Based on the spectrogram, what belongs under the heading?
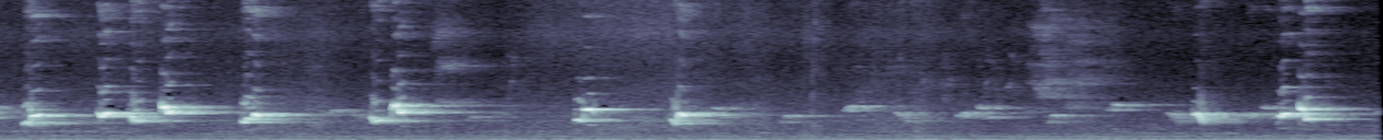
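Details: Sooty-headed bulbul, Indonesia, giving masteran Trucukan song: a fast burst of liquid downslurred notes, then sparser, quieter chirps with gaps, ending in another quick burst; a light hum continues underneath.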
